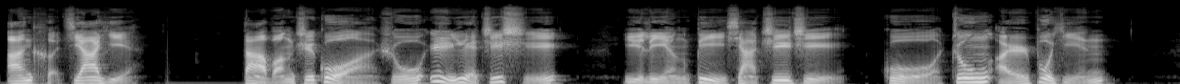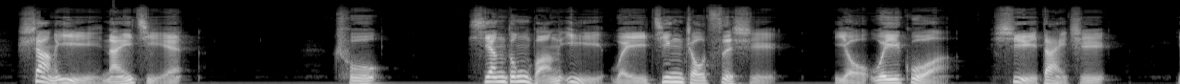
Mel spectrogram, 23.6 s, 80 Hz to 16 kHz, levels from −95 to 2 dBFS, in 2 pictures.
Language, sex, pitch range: Chinese, male, 95-130 Hz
